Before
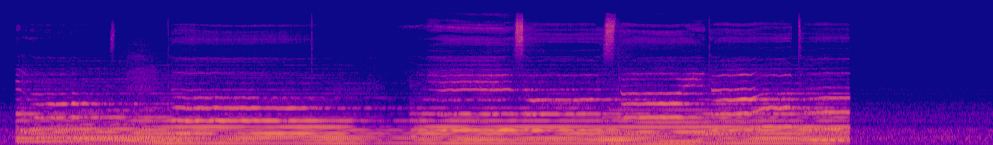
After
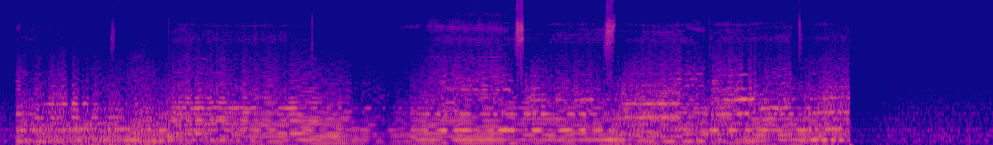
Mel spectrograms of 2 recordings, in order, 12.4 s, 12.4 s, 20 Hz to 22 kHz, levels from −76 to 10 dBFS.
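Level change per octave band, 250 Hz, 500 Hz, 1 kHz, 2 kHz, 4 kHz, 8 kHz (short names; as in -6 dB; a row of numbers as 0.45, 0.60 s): -8.0, -6.5, -4.5, -2.5, +1.5, -3.0 dB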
